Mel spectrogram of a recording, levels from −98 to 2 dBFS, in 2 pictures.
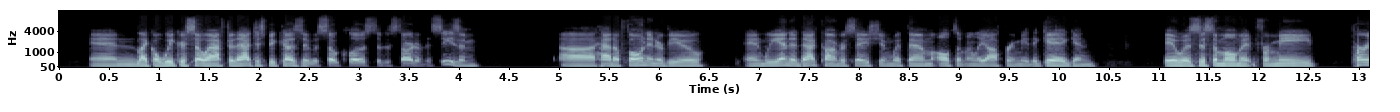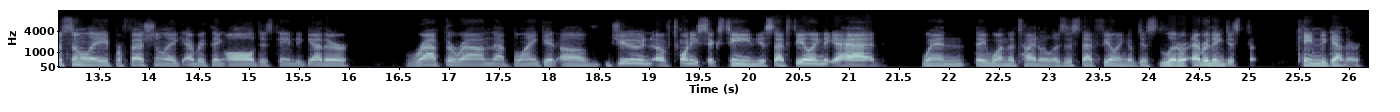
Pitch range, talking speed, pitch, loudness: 115-130 Hz, 190 wpm, 120 Hz, -28 LUFS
